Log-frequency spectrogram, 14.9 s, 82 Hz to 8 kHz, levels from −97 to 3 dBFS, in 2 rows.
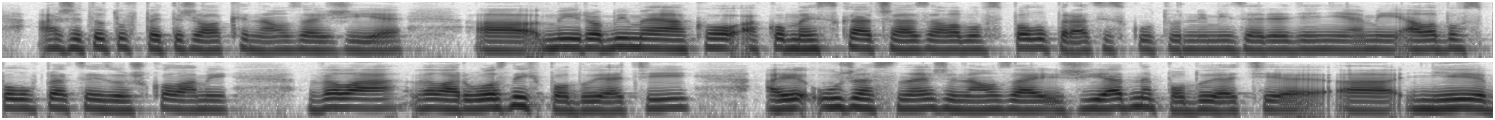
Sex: female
